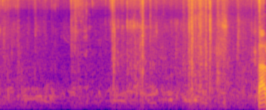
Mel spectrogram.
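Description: A flock of domestic pigeons cooing faintly, with a few brief wing flutters from birds landing in the second half.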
